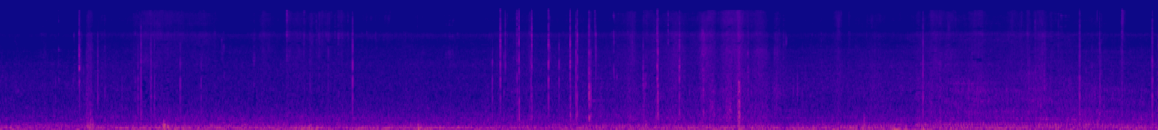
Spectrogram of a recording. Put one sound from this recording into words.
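Dry leaves rustle and crackle as monkeys move about on the ground.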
